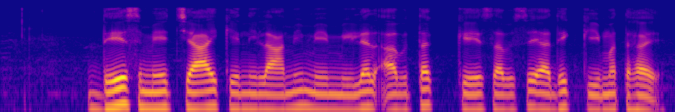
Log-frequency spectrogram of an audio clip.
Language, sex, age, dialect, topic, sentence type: Magahi, male, 31-35, Southern, agriculture, statement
